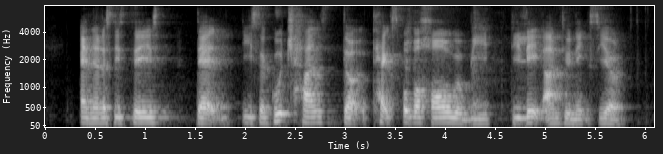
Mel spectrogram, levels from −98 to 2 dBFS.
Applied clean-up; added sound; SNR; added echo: neural mask model RNNoise.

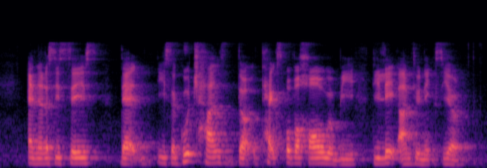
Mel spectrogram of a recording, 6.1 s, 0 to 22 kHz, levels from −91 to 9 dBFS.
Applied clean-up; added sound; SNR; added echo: none; none; none; none.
